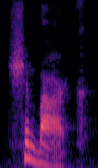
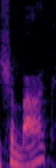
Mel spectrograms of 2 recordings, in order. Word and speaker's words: Szymbark: When I come to that soil, we was stationed in a little township which was called Szymbark. Can you spell that?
